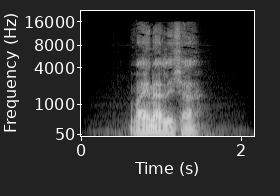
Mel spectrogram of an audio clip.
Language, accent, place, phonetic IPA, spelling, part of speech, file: German, Germany, Berlin, [ˈvaɪ̯nɐˌlɪçɐ], weinerlicher, adjective, De-weinerlicher.ogg
- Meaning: 1. comparative degree of weinerlich 2. inflection of weinerlich: strong/mixed nominative masculine singular 3. inflection of weinerlich: strong genitive/dative feminine singular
